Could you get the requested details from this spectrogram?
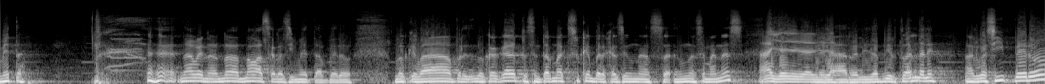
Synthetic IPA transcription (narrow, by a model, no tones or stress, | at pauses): me̞t̪a | noβwenonono̞βase̞ɾasime̞t̪ape̞ɾo̞ | lo̞keβapɾelo̞keakaβað̞e̞pɾese̞nt̪aɾmaksfekembeɾexaseunasunasːe̞mãnas | aʝaʝajaelarealiðaðβiɾt̪wald̪ale | alɣoasipe̞ɾo̞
